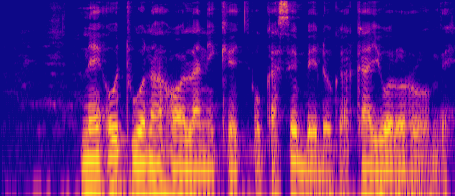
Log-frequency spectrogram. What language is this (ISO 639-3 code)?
luo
